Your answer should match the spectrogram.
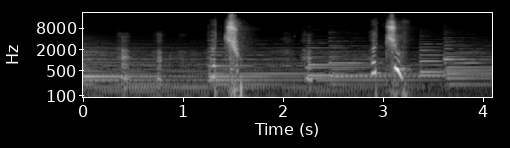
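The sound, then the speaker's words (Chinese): In a narrated story, a voice imitates a little black lamb sneezing twice after rolling in a pile of flour on a farm: each time a rising, breathy buildup ends in a sharp, loud hissing burst, with a pause between the two sneezes. “他发现农场有一袋面粉，于是兴奋地推倒袋子，跑进面粉堆里打滚，还打起喷嚏来。”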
